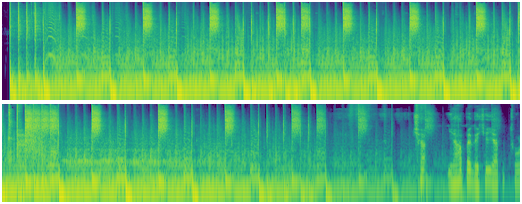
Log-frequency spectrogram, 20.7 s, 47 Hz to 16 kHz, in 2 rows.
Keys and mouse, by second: 0.0 click, 0.5 space, 0.5 click, 0.7 ctrl+click, 0.9-6.8 drag, 6.8 space, 7.1 click, 7.3 space, 8.1-10.4 drag, 11.5 ctrl+z, 12.3 ctrl+z, 13.4 click, 14.4 ctrl+z.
